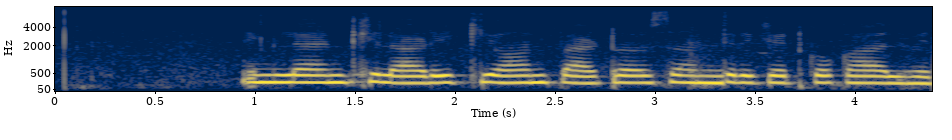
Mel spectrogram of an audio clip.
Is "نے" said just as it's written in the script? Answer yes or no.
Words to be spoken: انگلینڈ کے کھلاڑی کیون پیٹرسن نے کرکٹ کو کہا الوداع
no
